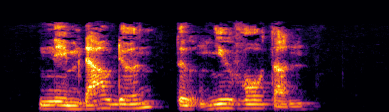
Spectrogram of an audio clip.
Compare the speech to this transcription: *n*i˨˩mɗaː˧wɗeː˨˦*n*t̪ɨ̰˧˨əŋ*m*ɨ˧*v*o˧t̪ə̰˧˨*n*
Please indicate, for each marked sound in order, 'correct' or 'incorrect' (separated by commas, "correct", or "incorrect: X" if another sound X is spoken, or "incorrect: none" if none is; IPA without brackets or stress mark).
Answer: correct, correct, incorrect: ɲ, correct, correct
